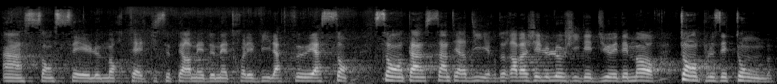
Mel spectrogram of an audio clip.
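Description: Sea god for stage tragedy, young male actor: high voice, solemn declamation, hall reverb. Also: level tone, moderate pace, few pauses, lightly acted. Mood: solemn, menacing. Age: young adult. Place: large theater stage.

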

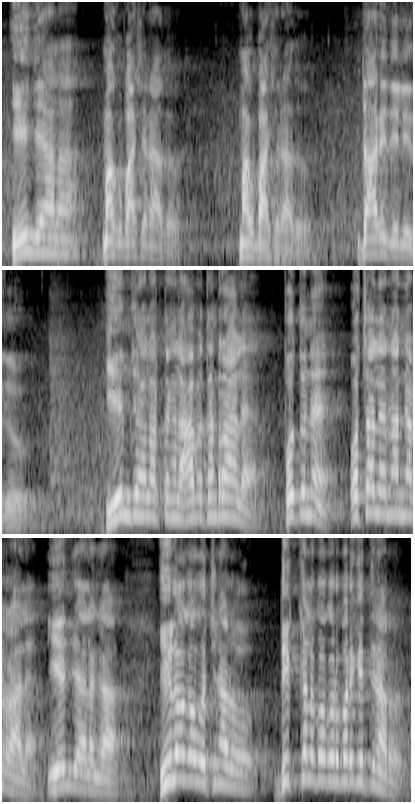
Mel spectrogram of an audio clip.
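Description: Emphatic man telling his testimony. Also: high-pitched. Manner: emphatic, repeats phrases, voice climbs when excited. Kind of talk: emotional testimony storytelling.

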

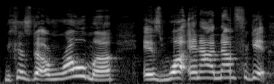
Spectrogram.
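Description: A young woman chatting casually on a live stream, telling stories in an animated, profane way. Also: high-pitched, fairly quick. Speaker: gaming livestreamer.

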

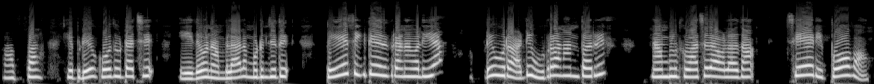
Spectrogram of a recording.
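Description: A woman's voice: very high-pitched, a little fast, no room sound, studio quality. A woman voicing a scheming village mother-in-law in a cartoon, who talks meek and soothing but makes sly asides. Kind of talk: cartoon comedy voice acting.

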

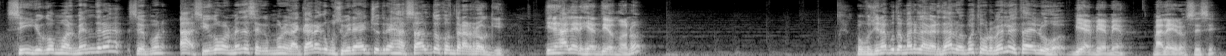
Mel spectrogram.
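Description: This fairly quick, high-pitched man is streaming a card game from a small room at home, chatting casually as he plays. He's relaxed and talkative, reading out messages from chat and answering them into a headset mic, with faint music in the background.

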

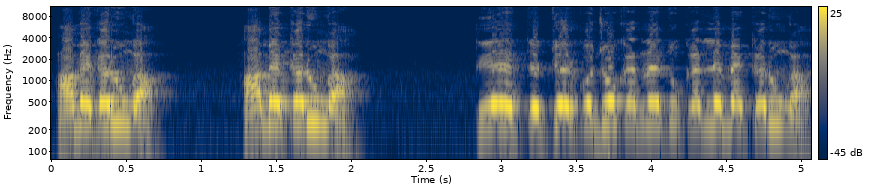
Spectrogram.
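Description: A man imitating a hyper young man who yells back defiantly, repeating himself. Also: very high voice, normal speed, pitched above the performer's own voice. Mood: shouting defiant. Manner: loud, defiant, repetitive yelling. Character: hyper, shouting young man picking a fight.

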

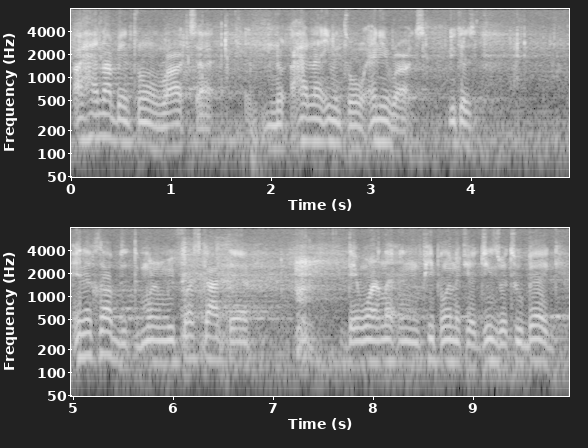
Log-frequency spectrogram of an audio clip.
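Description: This young defendant has a mid-range voice at a moderate pace, and his court testimony wanders defensively, full of fillers. The lo-fi audio comes from an echoey municipal courtroom with a faint hiss.

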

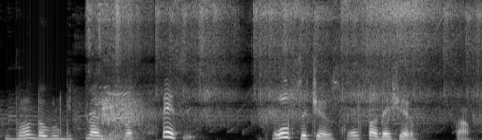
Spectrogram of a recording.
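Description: A woman hosting a gaming channel, giving excitable, slangy live commentary and trash-talking the game as she plays. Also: a little high, normal speed. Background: game music.

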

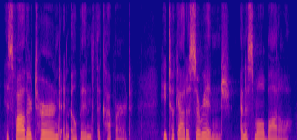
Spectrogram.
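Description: A woman reading a novel aloud in a soft voice that often drops near a whisper. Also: mid-range voice, measured pace, creaky, no room sound. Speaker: read-aloud narrator.

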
